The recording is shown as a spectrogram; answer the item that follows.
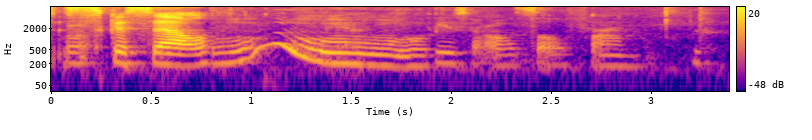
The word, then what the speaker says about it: Skacel: No, it's Skacel.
